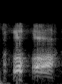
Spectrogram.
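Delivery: short amused laugh; light laugh. A narrator's reading. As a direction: laugh brightly. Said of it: "Cloud Cover laughed".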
